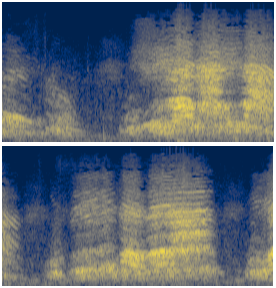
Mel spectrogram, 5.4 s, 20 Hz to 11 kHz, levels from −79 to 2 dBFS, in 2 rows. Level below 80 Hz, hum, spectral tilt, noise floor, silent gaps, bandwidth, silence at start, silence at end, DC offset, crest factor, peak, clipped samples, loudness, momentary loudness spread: -48 dBFS; none; -3.5 dB/octave; -37 dBFS; none; 9.4 kHz; 0 s; 0 s; under 0.1%; 12 dB; 0 dBFS; 0.2%; -10 LUFS; 19 LU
